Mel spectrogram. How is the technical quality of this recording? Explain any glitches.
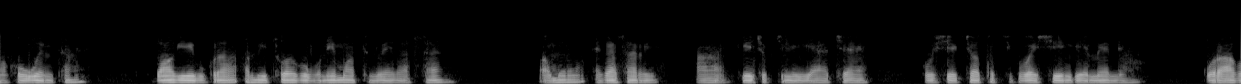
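Three short dropouts break up the narrowband telephone-band speech, where nothing above 4 kHz comes through and the coding sounds fairly clean, as AMR's 12.2 kbps mode would.

At 1.54 to 1.60 s, 4.18 to 4.24 s and 7.52 to 7.57 s the speech briefly dips or warbles, then returns weak or rough for a moment. These are lost AMR speech frames. Radio errors corrupted frames, and the decoder filled each gap by repeating the last good pitch and vocal-tract settings at falling gain. The first and third gaps fit one lost 20 ms frame, and the middle one fits two, so it sounds a little longer and more smeared.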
